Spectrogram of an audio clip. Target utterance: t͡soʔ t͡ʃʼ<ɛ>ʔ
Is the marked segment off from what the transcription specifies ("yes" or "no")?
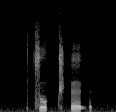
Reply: no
